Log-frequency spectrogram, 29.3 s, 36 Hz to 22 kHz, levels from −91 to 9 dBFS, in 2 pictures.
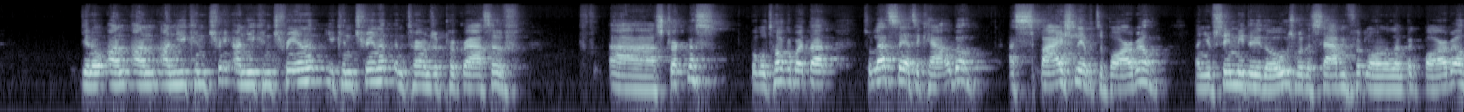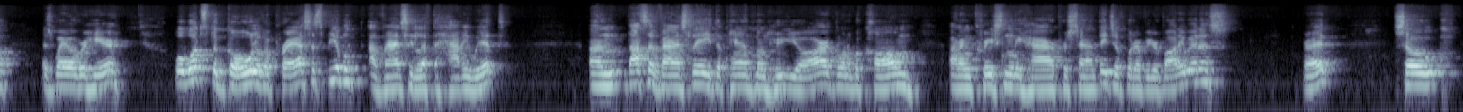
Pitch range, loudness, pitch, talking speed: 150-190 Hz, -18 LUFS, 170 Hz, 195 wpm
